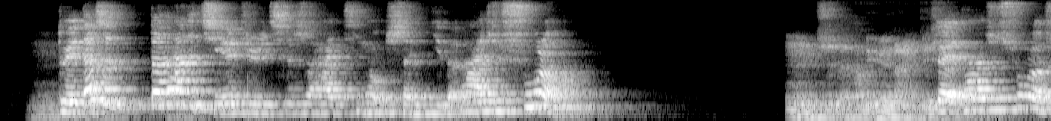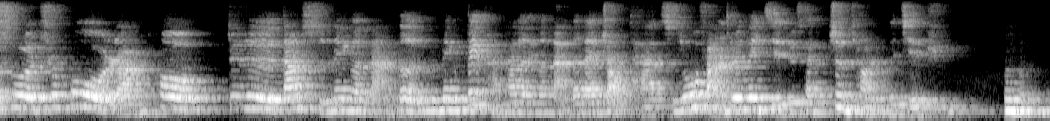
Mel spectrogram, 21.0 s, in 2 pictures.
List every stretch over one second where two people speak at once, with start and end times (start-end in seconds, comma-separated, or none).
none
